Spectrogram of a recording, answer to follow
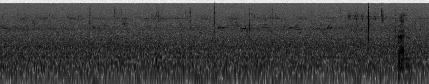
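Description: Faint steady outdoor background noise with scattered faint bird chirps, and a few light clicks from opening a plastic ketchup bottle, the sharpest a snap near the end.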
